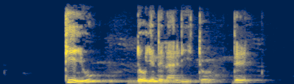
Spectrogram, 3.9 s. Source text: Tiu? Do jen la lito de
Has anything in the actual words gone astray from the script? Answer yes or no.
no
